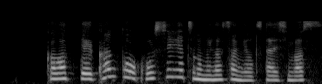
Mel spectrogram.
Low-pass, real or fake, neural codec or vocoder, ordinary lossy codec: none; fake; codec, 16 kHz, 2 kbps, FreqCodec, smaller model; none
